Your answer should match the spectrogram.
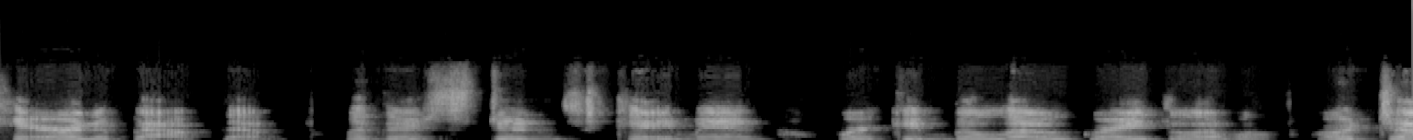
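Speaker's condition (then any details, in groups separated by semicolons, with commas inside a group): Primary lateral sclerosis; first diagnosed as ALS, affects all voluntary motor neurons; at least eight years since diagnosis, slower than expected course; voice affected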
